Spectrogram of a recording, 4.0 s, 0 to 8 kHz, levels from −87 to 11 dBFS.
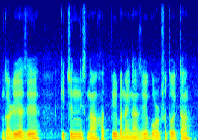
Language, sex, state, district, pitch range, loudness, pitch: Nagamese, male, Nagaland, Dimapur, 115-125 Hz, -20 LUFS, 115 Hz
